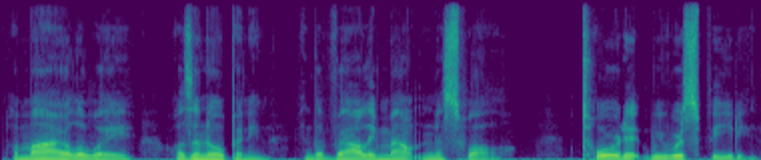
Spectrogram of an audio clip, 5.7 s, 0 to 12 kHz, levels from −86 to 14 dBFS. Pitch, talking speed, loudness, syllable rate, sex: 130 Hz, 170 wpm, -15 LUFS, 5.5 syllables/s, male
